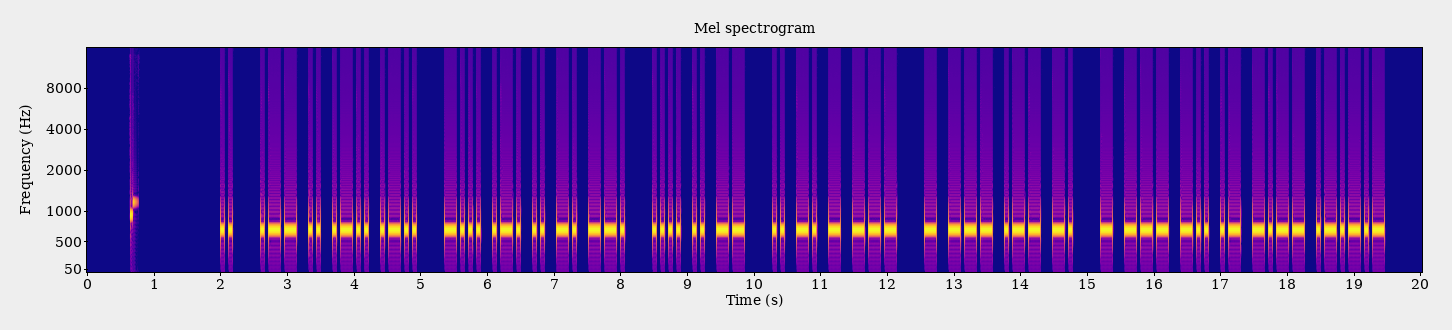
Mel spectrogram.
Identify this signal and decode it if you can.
Morse code, heard as a keyed tone, about 20 wpm, 700 Hz. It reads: I WILL BRING HIM INTO TOWN TODAY.
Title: Sentences from Top 1000 Words - Review Part 3 - 20wpm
